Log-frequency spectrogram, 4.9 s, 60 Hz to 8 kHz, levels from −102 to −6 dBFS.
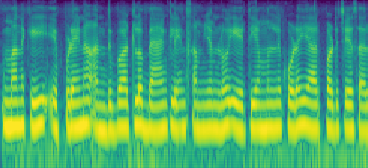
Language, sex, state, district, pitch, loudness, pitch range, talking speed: Telugu, female, Andhra Pradesh, Krishna, 195 Hz, -12 LUFS, 190-205 Hz, 135 wpm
